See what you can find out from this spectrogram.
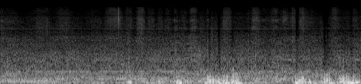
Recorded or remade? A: remade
